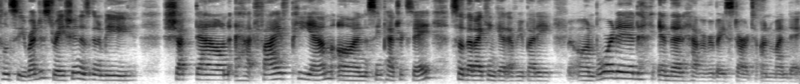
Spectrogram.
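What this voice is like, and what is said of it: Slightly congested, sick-sounding voice. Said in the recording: “I have a little bit of a cold.”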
